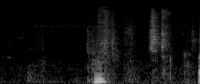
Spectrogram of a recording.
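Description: A single short murmured "ừ" (a grunt of assent) about a second in, then faint rustling and light clicks; otherwise quiet room tone.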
